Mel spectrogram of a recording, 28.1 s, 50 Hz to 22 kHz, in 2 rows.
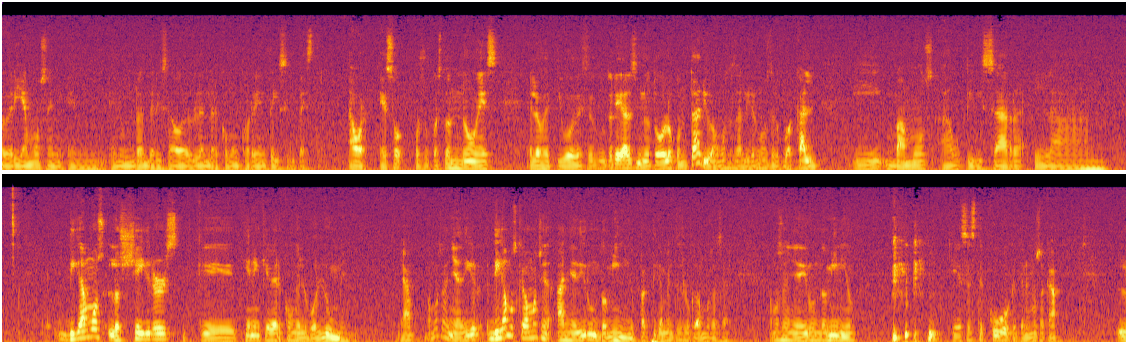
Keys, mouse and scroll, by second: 7.7 Escape, 8.5-9.0 scroll down 2, 10.3-15.7 middle drag, 16.3-16.8 scroll down 2, 16.6 middle click, 18.1 shift+a, 20.3 click, 22.6-24.6 drag, 24.6 middle click, 25.5 s.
